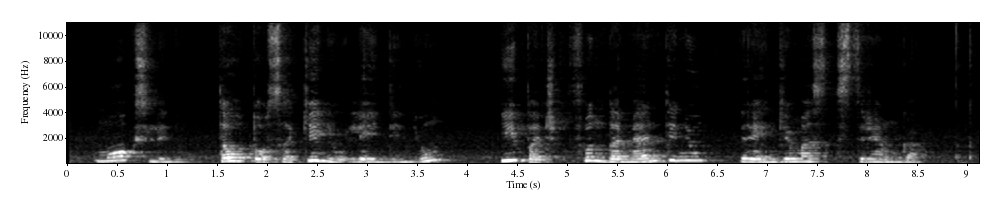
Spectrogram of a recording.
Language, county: Lithuanian, Alytus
